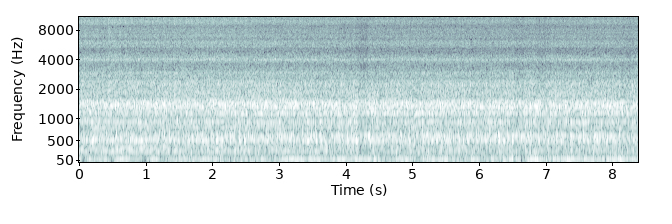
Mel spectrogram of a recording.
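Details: NP231J transfer case: steady low drone with a faint whir over it; a noisy transfer case, cause unknown until teardown.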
